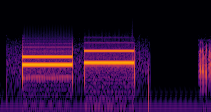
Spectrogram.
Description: Aircraft SELCAL, heard as two pairs of tones. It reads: JP-KS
